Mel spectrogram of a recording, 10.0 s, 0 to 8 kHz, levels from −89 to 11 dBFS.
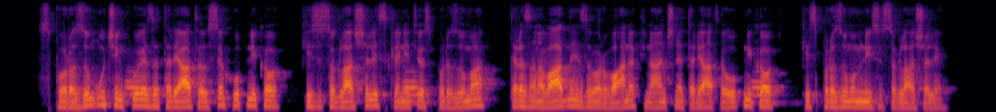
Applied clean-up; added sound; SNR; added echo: none; Brass instrument; 11 dB; none.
